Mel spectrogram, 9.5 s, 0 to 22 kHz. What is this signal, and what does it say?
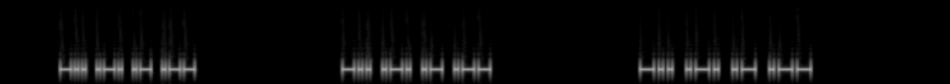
Morse code, heard as a keyed tone, about 30 wpm, 700 Hz. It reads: DRAW DRAW DRAW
